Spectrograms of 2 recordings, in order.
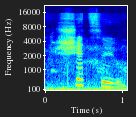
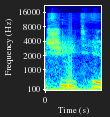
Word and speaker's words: Shih Tzu: Shih Tzu, Shih Tzu. not Shooty Too.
